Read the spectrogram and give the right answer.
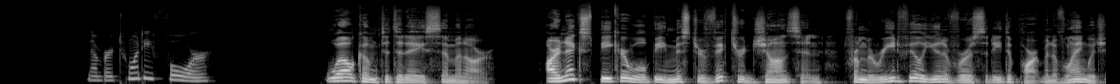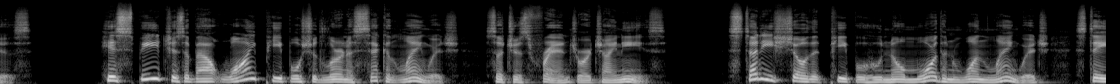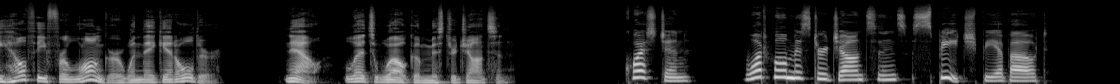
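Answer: Why people should learn a second language.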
